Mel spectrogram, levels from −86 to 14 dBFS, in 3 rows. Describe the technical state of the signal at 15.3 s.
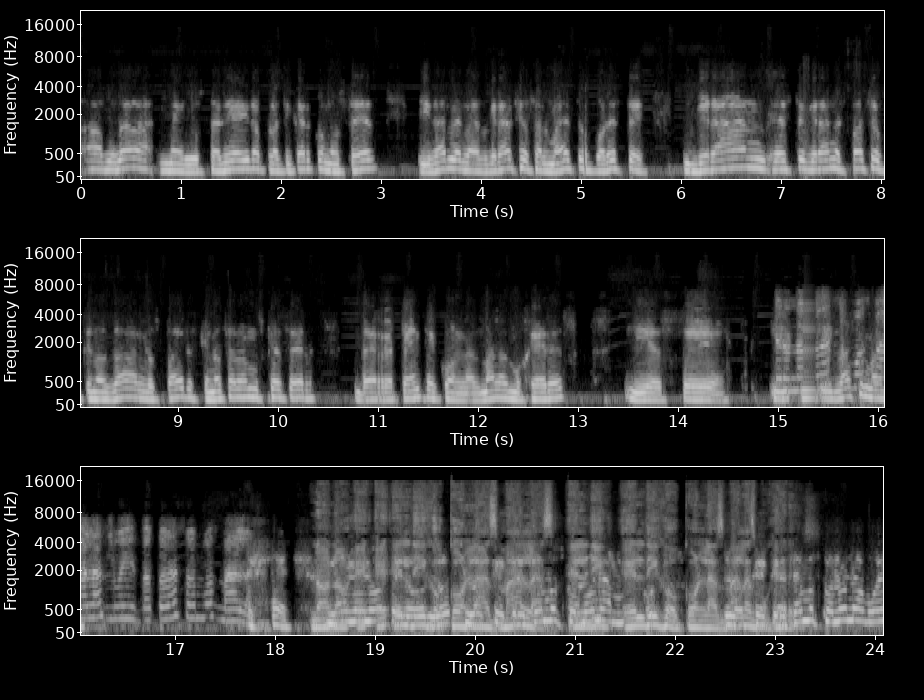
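At 15.3 s the sound briefly smears into a drawn-out, fading continuation of whatever came just before, then jumps ahead abruptly with a piece of the audio gone. This is a burst of packet loss spanning roughly 15.25 to 15.40 s. Several consecutive packets failed to arrive in time, so the receiver stretched the last audio it had across about 115 ms, attenuating it progressively, before picking up again, leaving roughly 120 ms of the original missing.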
